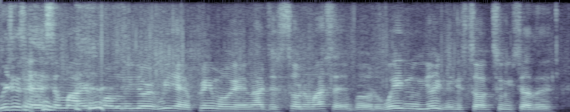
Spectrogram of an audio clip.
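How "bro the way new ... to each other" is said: ordinary talk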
